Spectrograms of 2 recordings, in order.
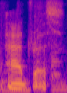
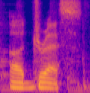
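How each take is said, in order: First: The stress is on the first syllable. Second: The stress is on the second syllable.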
